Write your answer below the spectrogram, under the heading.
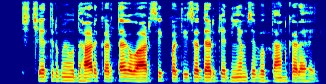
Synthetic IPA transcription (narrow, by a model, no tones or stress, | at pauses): t͡ʃʰkʃeːt̪ɾəmẽʊd̪ʱːaːɾkəɾt̪akʋaːɾsɪk̚pɾət̪ɪsəd̪d̪əɾkenijəmsebʱəɡ̚t̪aːnkəɾəɦɛ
